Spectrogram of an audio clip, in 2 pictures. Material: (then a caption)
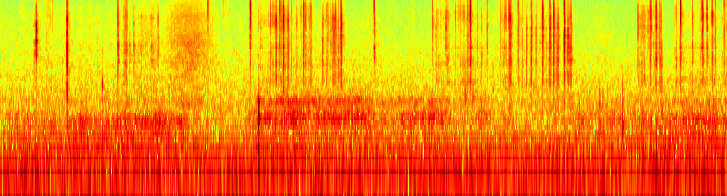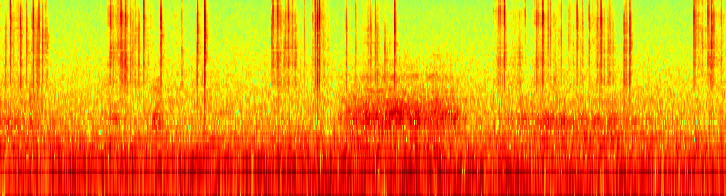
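Glass, metal. Long nails tap and scratch a small ornate glass perfume bottle with a silver filigree overlay and a crystal stopper, held up in both hands. Quiet, rapid, bright clicks and ticks come in irregular clusters, with soft scratchy rustles between them over a low, steady background hum.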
